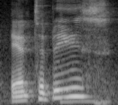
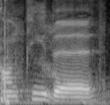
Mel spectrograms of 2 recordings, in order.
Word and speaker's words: Antibes: You could say the S is definitely silent.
